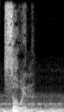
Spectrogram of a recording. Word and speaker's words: Samhain: It was called Zamhine, pronounced Soin, the ancient Celtic festival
